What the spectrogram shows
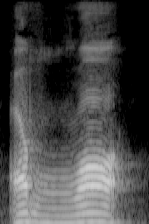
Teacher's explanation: Pada kata ar-rajim huruf ra tasdid berharokat fathah, maka ditafkhimkan, dibaca dengan tebal.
